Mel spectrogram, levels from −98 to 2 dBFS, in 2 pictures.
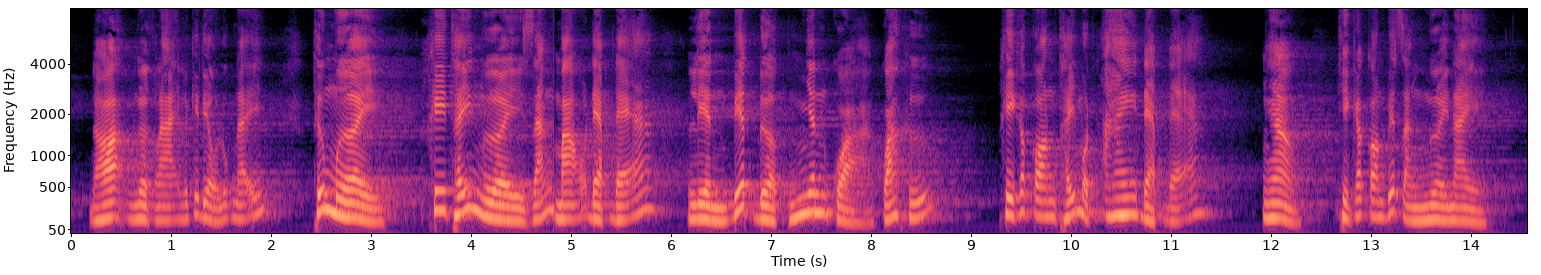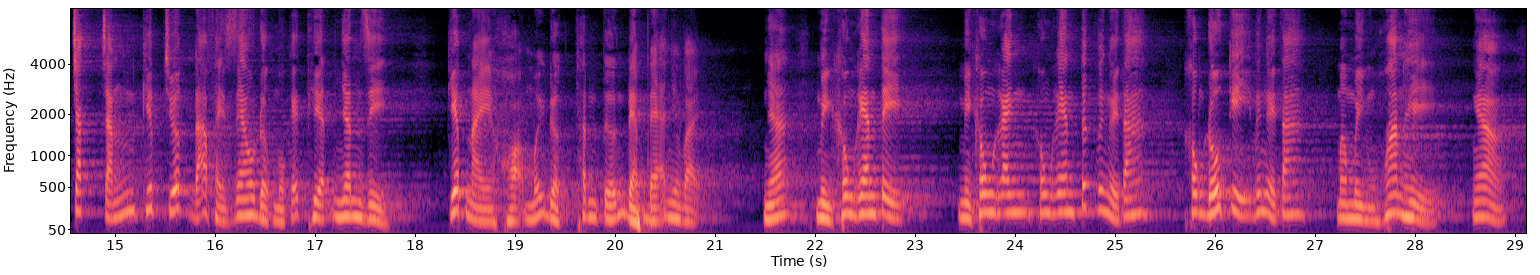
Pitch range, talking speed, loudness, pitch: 140-195 Hz, 185 wpm, -24 LUFS, 160 Hz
